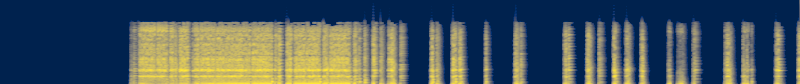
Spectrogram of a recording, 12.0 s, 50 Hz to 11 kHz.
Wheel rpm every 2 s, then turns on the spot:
80, 160, 160, 160, 130, 60.
none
